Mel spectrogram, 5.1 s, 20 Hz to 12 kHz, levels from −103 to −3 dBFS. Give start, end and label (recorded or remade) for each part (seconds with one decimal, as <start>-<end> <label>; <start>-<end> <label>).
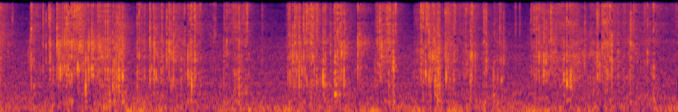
0.0-5.1 recorded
